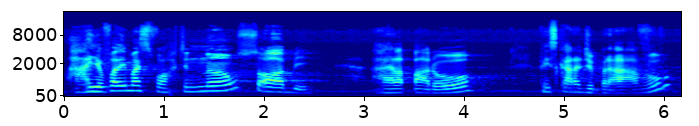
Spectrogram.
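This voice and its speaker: A man's voice: high-pitched, slight background noise. A male pastor with a Brazilian Portuguese accent preaching a sermon, telling a story in an emotional, casual way with slang.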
